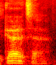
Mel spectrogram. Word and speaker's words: Goethe: And so you mentioned Steiner, and Steiner, I think, comes from the long school of like German idealism, going back to Goethe, if that's how you pronounce it. – Yeah, that's right.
